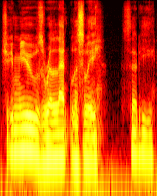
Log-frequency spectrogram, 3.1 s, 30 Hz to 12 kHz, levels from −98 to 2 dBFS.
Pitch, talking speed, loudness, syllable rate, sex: 100 Hz, 95 wpm, -17 LUFS, 3.1 syllables/s, male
